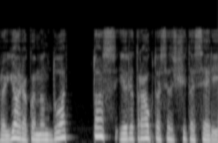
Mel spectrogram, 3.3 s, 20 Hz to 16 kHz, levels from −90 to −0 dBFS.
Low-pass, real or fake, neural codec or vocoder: 7.2 kHz; real; none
